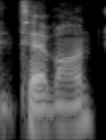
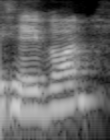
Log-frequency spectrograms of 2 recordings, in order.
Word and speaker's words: Tevon: I was just saying hi, Tevon. Oh, hey, Tavon. No, not Tavon. Tevon. Tevon, sorry. He told me how to pronounce his name because I've been saying it wrong for years.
